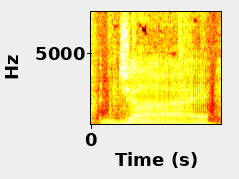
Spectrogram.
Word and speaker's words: Njie: Tijan Jai. Keiner würde vermuten, dass er so ausgesprochen wird, denn der Nachname wird geschrieben N-J-I-E.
